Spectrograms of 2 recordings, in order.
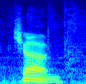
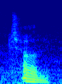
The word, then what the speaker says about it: Can: the actual pronunciation is what K chan chan yeah like like John like John but with a not a full but like a chn that's like that's like a Turkish name Chun I know that what's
